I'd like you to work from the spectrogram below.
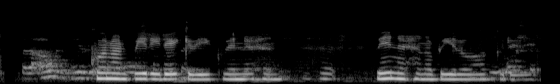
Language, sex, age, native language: Icelandic, female, 11, Icelandic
